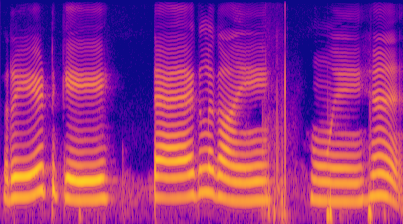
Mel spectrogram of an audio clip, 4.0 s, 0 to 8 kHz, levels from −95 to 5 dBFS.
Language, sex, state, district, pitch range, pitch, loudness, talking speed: Hindi, male, Punjab, Fazilka, 220-255 Hz, 235 Hz, -13 LUFS, 90 wpm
